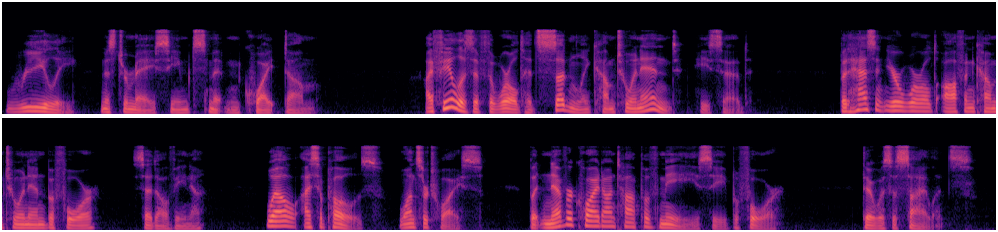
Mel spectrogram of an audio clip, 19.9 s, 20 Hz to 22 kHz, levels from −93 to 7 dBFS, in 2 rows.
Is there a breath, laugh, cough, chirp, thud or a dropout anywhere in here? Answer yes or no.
no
